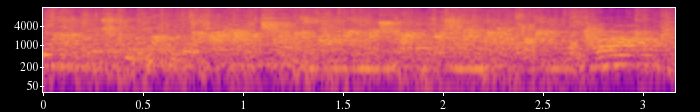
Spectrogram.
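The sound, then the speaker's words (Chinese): A class of students applauds themselves and the classmates beside them, a dense, steady wash of clapping that keeps up at full strength for about three seconds, with a few voices mixed in. “那给自己、给旁边同学一个热情掌声。”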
